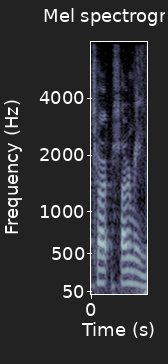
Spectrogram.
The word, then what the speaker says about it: Charmaine: greatest uh just lucky so your name is uh Charmaine right yeah yeah it rhymes with charming I can't deal if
